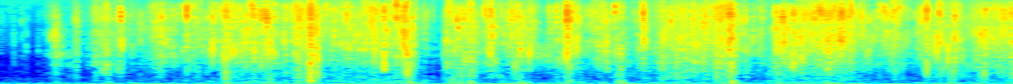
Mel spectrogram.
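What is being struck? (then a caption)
Plastic bubble wrap pouch. A pink, heart-shaped plastic bubble wrap pouch is squeezed and folded open by hand with long nails. The result is a steady, bright crinkling with sharp crackles throughout.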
